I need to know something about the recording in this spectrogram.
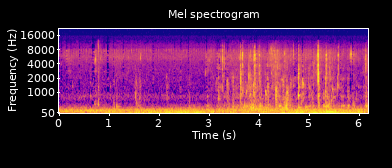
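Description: Steady low rumble of wind and water against the hull of a small skiff at rest on the sea, with faint small clicks in the second half as hands thread squid bait onto a hook.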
